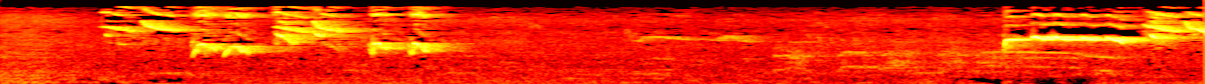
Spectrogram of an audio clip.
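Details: Orange-headed thrush in a morning 'ngeplong' song recording used to prompt caged birds that stopped singing: bursts of loud, varied whistled phrases sliding down from high notes, separated by pauses with faint background rumble, then a renewed louder phrase.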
